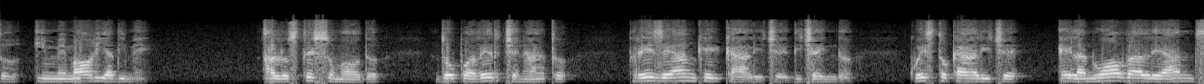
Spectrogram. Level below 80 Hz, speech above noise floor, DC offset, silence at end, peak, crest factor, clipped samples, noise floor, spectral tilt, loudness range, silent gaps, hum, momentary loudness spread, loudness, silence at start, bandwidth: -48 dBFS; 37 dB; under 0.1%; 0 s; 0 dBFS; 12 dB; 0.1%; -48 dBFS; -3.5 dB/octave; 2 LU; none; none; 12 LU; -12 LUFS; 0 s; 11 kHz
